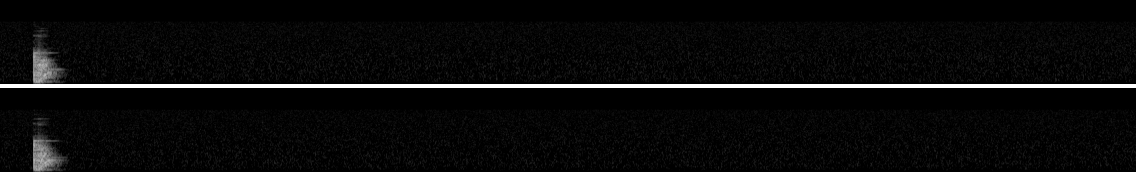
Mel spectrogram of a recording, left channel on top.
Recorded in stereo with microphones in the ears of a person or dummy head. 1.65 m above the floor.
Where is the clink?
5° left (ahead or behind), 1.0 m.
